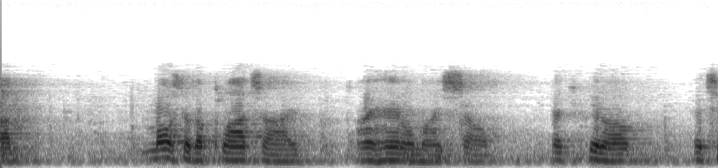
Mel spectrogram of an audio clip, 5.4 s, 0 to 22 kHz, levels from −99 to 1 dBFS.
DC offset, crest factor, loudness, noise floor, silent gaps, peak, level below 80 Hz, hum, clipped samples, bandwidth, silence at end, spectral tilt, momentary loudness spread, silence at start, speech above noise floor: under 0.1%; 18 dB; -19 LUFS; -42 dBFS; none; -2 dBFS; -64 dBFS; none; under 0.1%; 4.7 kHz; 0 s; -11.5 dB/octave; 18 LU; 0 s; 24 dB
